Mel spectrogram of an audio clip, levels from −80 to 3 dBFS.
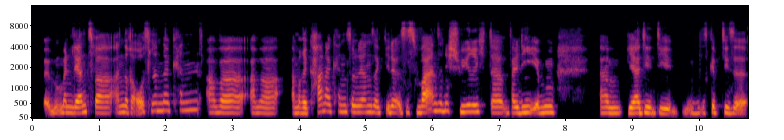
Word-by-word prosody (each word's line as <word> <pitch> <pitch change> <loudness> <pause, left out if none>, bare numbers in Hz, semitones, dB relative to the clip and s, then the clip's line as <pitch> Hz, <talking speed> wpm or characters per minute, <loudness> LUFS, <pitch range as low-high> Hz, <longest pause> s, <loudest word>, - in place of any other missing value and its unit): äh, - - -1
man 195 0 -1
lernt 190 +3 +4
zwar 180 -1 0
andere 200 -2 -1
Ausländer 255 +1 -1
kennen, 275 +2 -7
aber 190 -2 -1
aber 185 -2 -4 0.2
Amerikaner 205 +6 0
kennenzulernen, 215 -3 -1
sagt 195 -1 -2
jeder: 205 - +1
„Es 195 - -3
ist 195 0 -1
wahnsinnig 250 +3 +2
schwierig”, 220 +1 +1
da 190 -1 0
weil 185 -1 +2
die 200 +1 +2
eben 200 +1 +3 0.7
ähm, 180 +1 0
ja, 180 0 +6
die 185 0 +3
die 170 -3 +1 0.4
es 180 - -8
gibt 195 -2 0
diese 185 - +2
195 Hz, 155 wpm, -23 LUFS, 185-220 Hz, 0.7 s, ja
